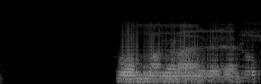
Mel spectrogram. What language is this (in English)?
Icelandic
